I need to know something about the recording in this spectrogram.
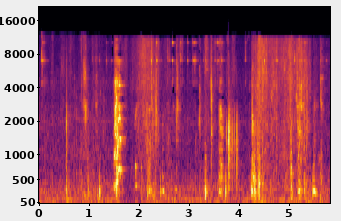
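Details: An excited Shih Tzu puppy called Yogi bounces around her playpen like a trampoline, with one short shrill yip amid repeated thuds and scuffling from the pen.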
